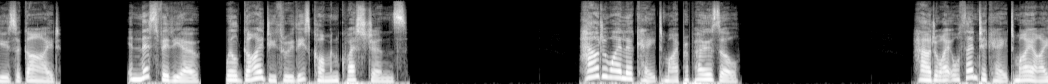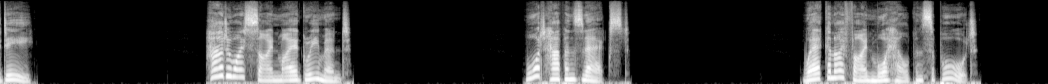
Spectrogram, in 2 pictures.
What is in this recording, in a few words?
GETTING STARTED, British, Friendly, Natural Female Voice; NISSAN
